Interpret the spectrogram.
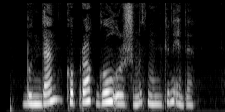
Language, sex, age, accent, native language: Uzbek, female, 18-24, Toshkent shahri, Uzbek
